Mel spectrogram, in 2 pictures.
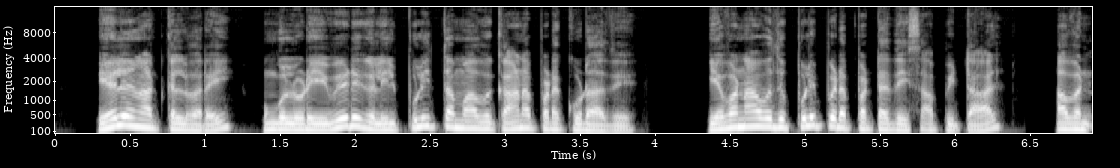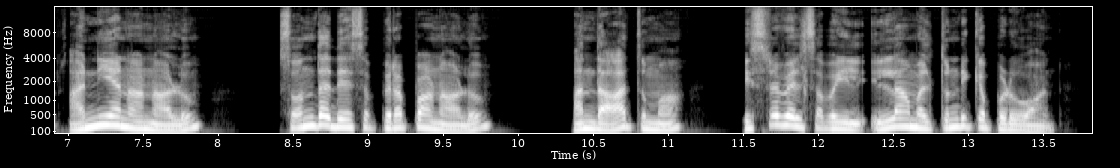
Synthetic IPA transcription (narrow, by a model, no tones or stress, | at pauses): eːɭɯnaːʈ̚kɐɭʋɐɾɐɪ | ʊŋɡɐɭɯɽɐjɐʋiːɽɯɣɐɭɪlpʊɭɪt̪ːɐmaːʋɯkːaːɳɐpːɐɽɐkːuːɽaːðɯ | ɛʋɐnaːʋɐðɯpʊɭɪpːɪɽɐpːɐʈːɐðɐɪsaːpɪʈːaːl | ɐʋɐnɐnːɪjɐnaːnaːlɯm | sɔnd̪ɐd̪eːsɐpːɪrɐpːaːnaːlɯm | ɐnd̪ɐaːt̪ɯmaː | ɪsɾɐʋeːlsɐbɐjɪlɪlːaːmɐlt̪ʊɳɖɪkːɐpːɐɽɯʋa̰ːn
